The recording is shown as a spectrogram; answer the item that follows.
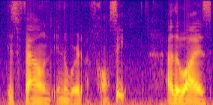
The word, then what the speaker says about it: français: found in the word français. Otherwise, if we didn't have the cédille in this word, it would be pronounced as franqué, and that just sounds wrong.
